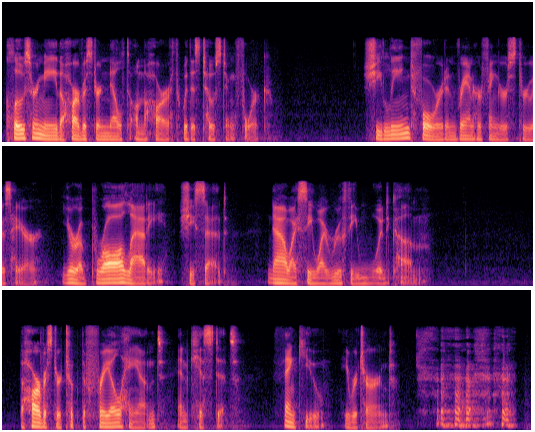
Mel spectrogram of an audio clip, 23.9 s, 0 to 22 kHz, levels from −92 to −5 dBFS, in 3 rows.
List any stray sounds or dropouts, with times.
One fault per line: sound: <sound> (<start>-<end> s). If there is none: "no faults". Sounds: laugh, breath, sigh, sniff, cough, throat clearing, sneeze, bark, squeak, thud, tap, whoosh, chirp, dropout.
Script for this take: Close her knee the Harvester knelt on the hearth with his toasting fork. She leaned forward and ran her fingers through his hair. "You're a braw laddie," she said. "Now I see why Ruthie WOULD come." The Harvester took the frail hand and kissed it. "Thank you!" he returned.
sound: laugh (22.1-23.7 s)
